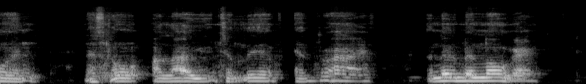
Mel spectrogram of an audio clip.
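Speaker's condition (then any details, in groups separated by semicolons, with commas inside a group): ALS; hoarse voice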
